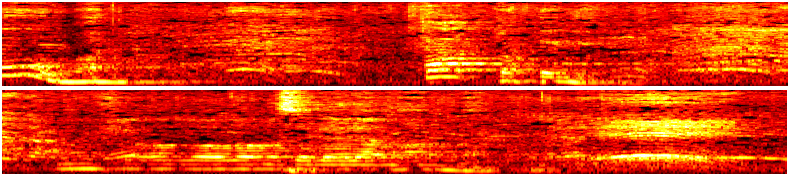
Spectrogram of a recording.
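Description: A second man sings along into a microphone, heard through loudspeakers.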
